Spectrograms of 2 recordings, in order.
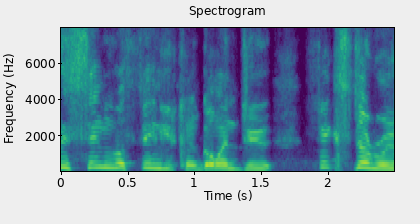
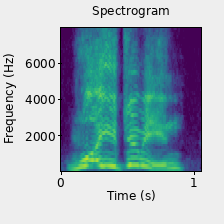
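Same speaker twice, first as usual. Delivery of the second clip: exasperated shouting; 9 semitones higher than usual. Real, not acted. Watching match, exasperated at keeper.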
